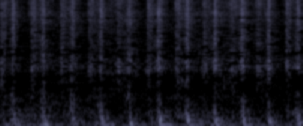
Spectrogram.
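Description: Spice shaker being shaken: a faint, rapid rattle of about ten clicks a second.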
